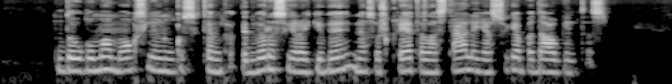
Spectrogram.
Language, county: Lithuanian, Kaunas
